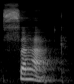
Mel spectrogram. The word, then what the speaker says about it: sack: And the C is silent, and we hear the K. Can you read that word? Right, sack.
